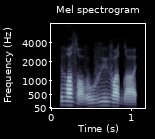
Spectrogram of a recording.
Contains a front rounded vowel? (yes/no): yes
